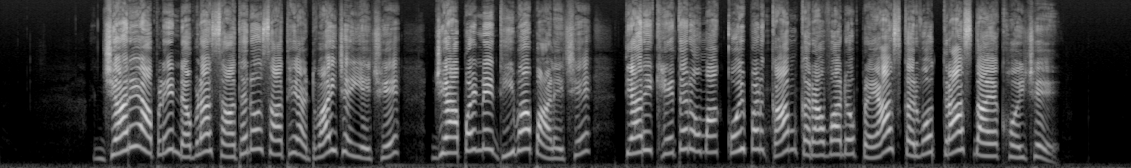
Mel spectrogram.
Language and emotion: Gujarati, angry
